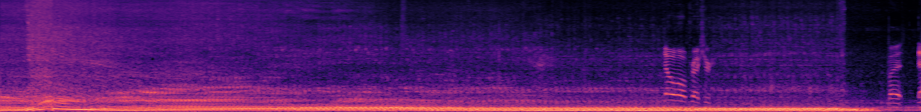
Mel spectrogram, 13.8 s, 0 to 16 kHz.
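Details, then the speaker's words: Fox body Mustang V8 at first start in 18 years after harness swap, revving and holding a fast, loud, raw burble with harsh open rasp; loud because the exhaust connection isn't welded on yet, needs exhaust shop. "wow that sounds pretty amazing if you ask me uh i'm loving it the reason it's so loud is skate down there right now i got to bring it to the exhaust shop to get that uh welded on"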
